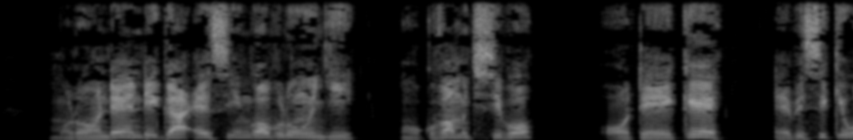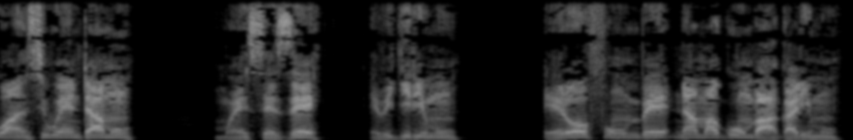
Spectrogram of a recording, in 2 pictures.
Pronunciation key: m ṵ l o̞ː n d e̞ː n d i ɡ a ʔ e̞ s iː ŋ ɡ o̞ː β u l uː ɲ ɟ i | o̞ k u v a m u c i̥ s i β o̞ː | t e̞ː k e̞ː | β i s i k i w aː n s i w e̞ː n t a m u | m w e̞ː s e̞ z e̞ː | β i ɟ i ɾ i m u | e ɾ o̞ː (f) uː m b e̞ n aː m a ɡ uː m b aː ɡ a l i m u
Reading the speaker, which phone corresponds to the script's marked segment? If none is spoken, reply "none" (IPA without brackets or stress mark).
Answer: f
